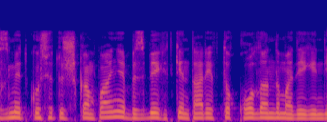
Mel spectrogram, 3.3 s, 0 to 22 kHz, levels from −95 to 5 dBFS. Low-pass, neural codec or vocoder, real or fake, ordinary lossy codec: none; codec, 16 kHz, 16 kbps, FunCodec, trained on LibriTTS, 50 frames a second; fake; none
